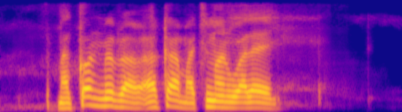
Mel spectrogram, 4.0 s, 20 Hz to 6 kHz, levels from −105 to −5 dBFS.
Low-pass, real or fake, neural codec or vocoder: 5.4 kHz; fake; codec, 24 kHz, 1.2 kbps, DualCodec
